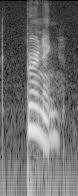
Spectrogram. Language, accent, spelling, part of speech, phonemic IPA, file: English, US, burning, verb / adjective / noun, /ˈbɝnɪŋ/, En-us-burning.ogg
- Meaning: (verb) present participle and gerund of burn; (adjective) 1. So hot as to seem to burn (something) 2. Feeling very hot 3. Feeling great passion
